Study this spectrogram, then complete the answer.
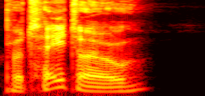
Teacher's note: when that initial vowel sound changes and gets shortened, we call that a reduced vowel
